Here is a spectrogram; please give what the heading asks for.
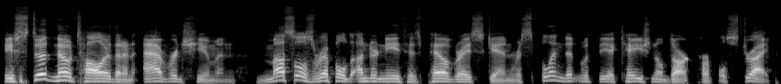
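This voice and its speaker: A man's voice of ordinary pitch, recorded close and dry. He moves between mock dramatic reading and casual banter with lots of swing in his intonation. His delivery is hesitant and amused, as a comedic co-host. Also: lively intonation, moderate pace, few pauses, no room sound. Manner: hesitant, amused, prone to breaking into laughter. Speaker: co-host reading fan fiction aloud with commentary.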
